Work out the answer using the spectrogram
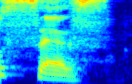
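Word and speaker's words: says: अब ये एंड सेस में भी पहली बात तो ये सेज नहीं बोलते हैं इसको, हम बोलते हैं इसको सेस, ठीक है। जो प्रोनाउंसिएशन है वो होती है सेस।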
